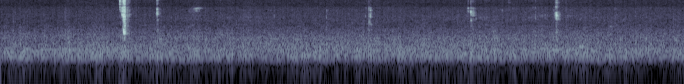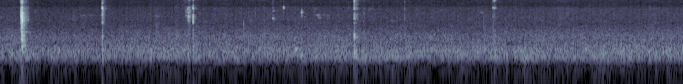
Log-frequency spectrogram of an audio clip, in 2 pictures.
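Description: Eating sounds: about a dozen sharp, irregular mouth clicks and smacks of chewing, the loudest about a second in and about seven seconds in, over a faint steady hiss.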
